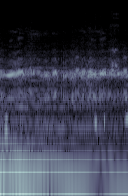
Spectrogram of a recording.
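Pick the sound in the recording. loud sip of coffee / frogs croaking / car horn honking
frogs croaking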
